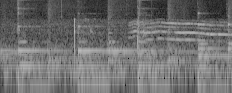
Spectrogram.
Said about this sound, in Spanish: Hoy quién está ahí al fondo. ¿Es un bebé o un gato? Gatas. Las gatas. Y tenés Están jugando. ¿Están jugando a qué juegan las gatas?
